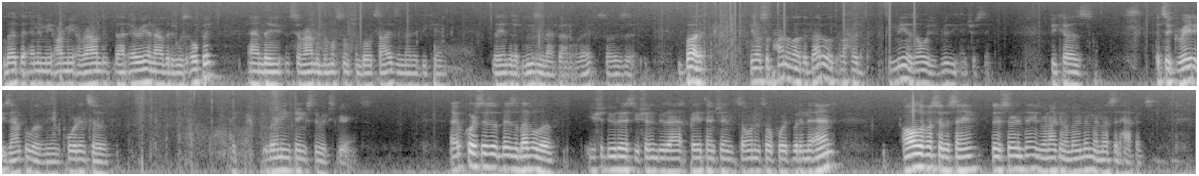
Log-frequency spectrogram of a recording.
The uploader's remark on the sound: Visiting the Sacred Places - 06 (poor audio quality -sorry-).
